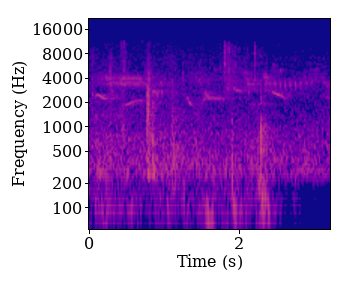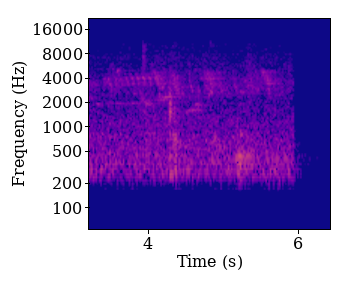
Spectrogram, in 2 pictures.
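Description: Faint birdsong, short chirps and a quick trill, over quiet outdoor background noise, with a few soft clicks. It fades out about six seconds in.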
